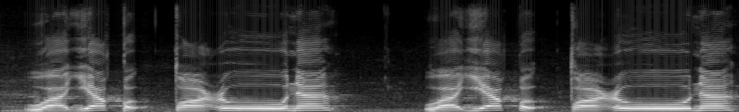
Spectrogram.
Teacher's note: وَيَقْطَعُونَ، طا عین، طا کو موٹا کریں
